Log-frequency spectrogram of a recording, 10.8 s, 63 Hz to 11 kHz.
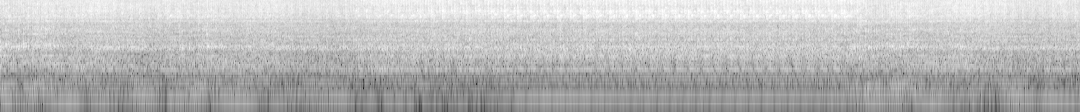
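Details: Massey Ferguson 35 (835) tractor with Standard 23C diesel, first run in at least a year: even, lazy idle with a low steady beat and some hiss on top. It is settling in nicely, with some blow-by expected for its age.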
